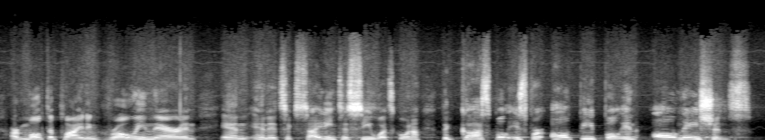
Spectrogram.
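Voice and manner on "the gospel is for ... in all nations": high, emphatic proclamation; raised, ringing pulpit voice; preaching at full force. Acted. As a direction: proclaim it to the congregation.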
